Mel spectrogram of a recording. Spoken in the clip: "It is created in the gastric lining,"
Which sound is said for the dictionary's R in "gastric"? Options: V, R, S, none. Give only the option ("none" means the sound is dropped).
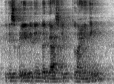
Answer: none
